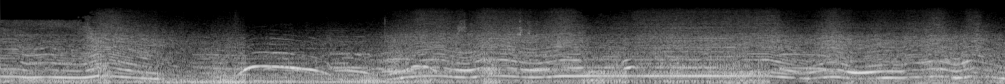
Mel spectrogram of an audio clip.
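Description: Yamaha YZF-R1 sport bike revving hard during a burnout, its engine note rising and falling again and again, then held steady and high for about two seconds near the middle before dropping and swinging again.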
